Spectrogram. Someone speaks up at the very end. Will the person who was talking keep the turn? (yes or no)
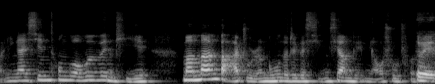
no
